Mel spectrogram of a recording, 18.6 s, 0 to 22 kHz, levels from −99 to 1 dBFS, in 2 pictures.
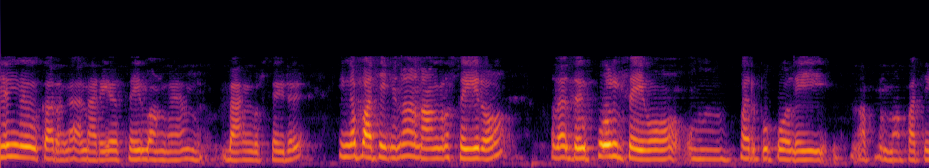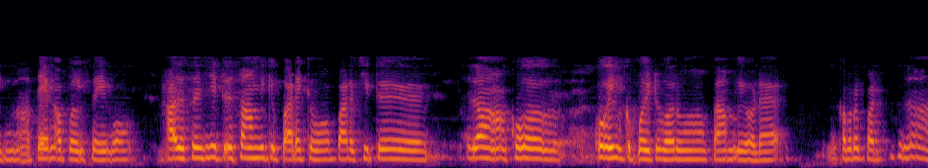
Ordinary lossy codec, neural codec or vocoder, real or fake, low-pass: AAC, 32 kbps; codec, 16 kHz, 4 kbps, FunCodec, trained on LibriTTS, 50 frames a second; fake; 5.4 kHz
